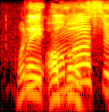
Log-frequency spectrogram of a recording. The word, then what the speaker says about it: Omos: Y'all keep saying the words almost. – Omos is his name, and I have loved him from the beginning. Karrion Kross. – Omos or Nomos? – I thought we were talking about Karrion Kross.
